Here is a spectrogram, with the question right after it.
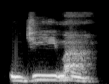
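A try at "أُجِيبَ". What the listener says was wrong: Ujima, bukan mim. Bukan mim. Jaba, ba.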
